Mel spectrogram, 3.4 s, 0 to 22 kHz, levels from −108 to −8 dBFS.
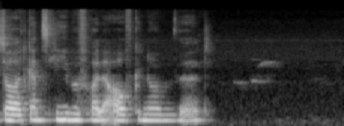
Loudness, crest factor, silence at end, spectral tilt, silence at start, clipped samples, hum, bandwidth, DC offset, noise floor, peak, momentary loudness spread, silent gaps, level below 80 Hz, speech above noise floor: -29 LUFS; 18 dB; 1.35 s; -7 dB/octave; 0 s; under 0.1%; none; 16 kHz; under 0.1%; -73 dBFS; -12 dBFS; 9 LU; none; -74 dBFS; 45 dB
